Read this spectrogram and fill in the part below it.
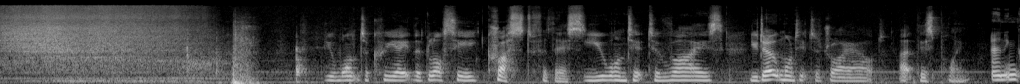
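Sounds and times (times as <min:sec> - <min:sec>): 
water hissing into steam in a hot oven: 0:00.0 - 0:02.3
speech: 0:03.2 - 0:10.1.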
